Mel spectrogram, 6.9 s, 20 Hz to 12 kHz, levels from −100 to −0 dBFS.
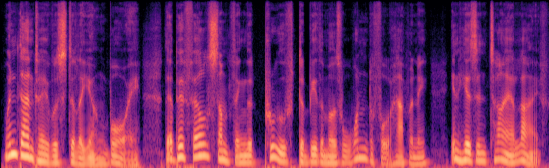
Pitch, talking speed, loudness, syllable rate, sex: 115 Hz, 190 wpm, -21 LUFS, 5.5 syllables/s, male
